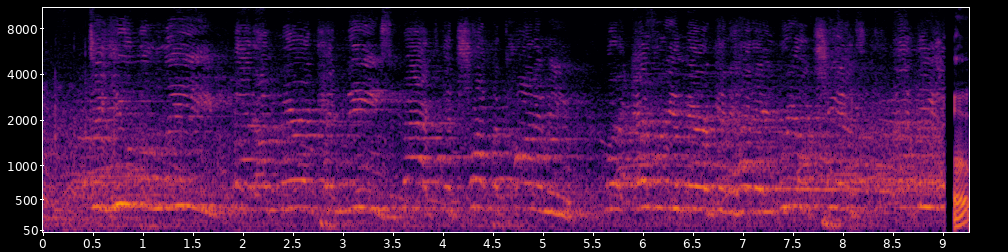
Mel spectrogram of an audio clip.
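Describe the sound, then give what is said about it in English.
A large sellout crowd at a Trump rally in Madison Square Garden roars and cheers continuously, many voices blending into a loud, steady wall of noise with rising whoops, then a sudden cut near the end. “Trump packs Madison Square Garden with sellout crowd.”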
